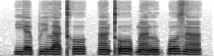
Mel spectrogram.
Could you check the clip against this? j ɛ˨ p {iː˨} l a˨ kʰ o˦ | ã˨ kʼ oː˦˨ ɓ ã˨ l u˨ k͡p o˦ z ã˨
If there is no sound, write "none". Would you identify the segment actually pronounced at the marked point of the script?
i˨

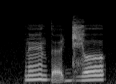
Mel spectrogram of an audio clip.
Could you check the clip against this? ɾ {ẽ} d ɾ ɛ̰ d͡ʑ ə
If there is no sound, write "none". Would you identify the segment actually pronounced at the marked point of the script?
ẽ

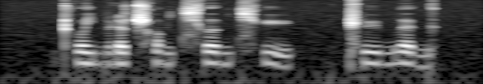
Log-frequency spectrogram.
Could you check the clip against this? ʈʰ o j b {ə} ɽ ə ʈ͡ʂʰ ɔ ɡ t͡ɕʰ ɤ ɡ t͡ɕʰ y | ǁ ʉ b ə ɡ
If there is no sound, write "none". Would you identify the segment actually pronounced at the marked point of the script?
ə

